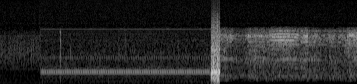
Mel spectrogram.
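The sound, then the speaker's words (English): A steady electronic telephone line tone with a buzzy harmonic edge holds for about two seconds, then a sharp click cuts it off and gives way to a hissy, crackling line noise. “Okay, I dialed it, and it ought to be coming in any second now.”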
